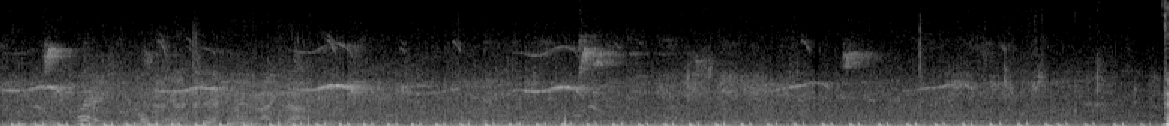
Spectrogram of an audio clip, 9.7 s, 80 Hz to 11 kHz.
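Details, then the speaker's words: Seychelles seabird sitting tight on its egg: fast, steady, low thumping pulse at roughly 150 beats a minute with bird calls behind it. The pulse rises as visitors approach; the bird looks calm but is terrified. "But the bird's pulse rate changes as a group of visitors draws near. The bird might look calm, but it's audibly terrified."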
